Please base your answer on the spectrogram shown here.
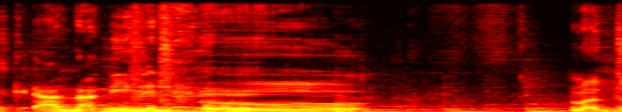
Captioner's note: burps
